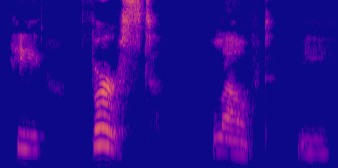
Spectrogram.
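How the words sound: The stress falls on the word first.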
